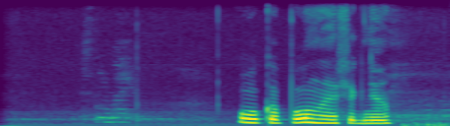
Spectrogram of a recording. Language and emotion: Russian, neutral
